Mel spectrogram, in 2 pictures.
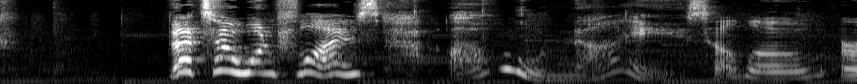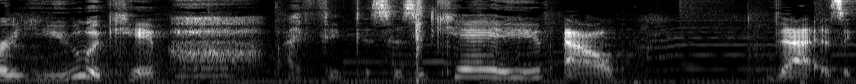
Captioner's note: ohh gasp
